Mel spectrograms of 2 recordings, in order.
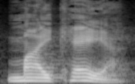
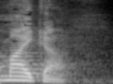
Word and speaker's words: Micaiah: He didn't like this prophet whose name was Micaiah, not Micah, Micaiah or Micaiah, however you want to pronounce him.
